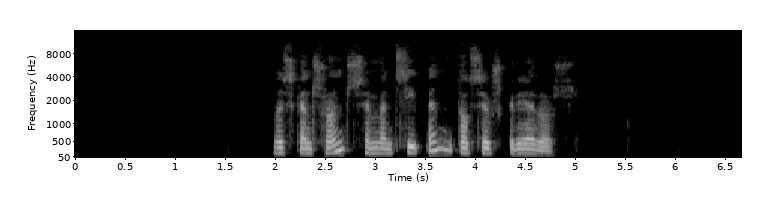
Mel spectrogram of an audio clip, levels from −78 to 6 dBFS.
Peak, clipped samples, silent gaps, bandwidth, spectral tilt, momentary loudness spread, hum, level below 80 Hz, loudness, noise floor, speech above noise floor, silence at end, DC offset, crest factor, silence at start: -8 dBFS; under 0.1%; none; 11 kHz; -5.5 dB/octave; 5 LU; none; -68 dBFS; -26 LUFS; -84 dBFS; 58 dB; 1.75 s; under 0.1%; 20 dB; 2 s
